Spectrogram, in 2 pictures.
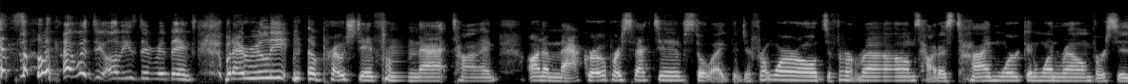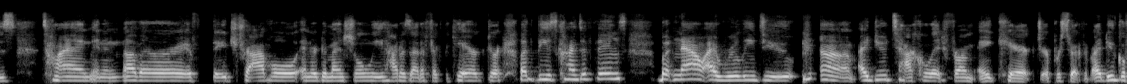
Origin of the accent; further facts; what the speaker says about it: Florida, United States; Like I was raised in South Florida.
